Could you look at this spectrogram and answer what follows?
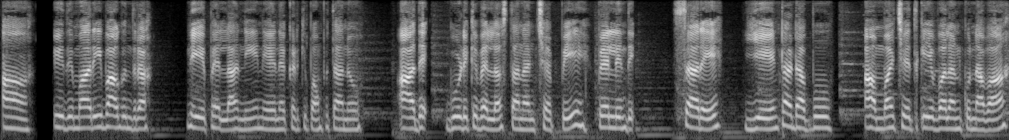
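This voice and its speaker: A woman's voice: mid-range voice, little pitch movement, unhurried, soft background music, close to an everyday voice. Woman acting a wheedling, scheming middle-aged mother-in-law. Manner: wheedling, theatrically aggrieved. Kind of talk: acted moral story voice-over.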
